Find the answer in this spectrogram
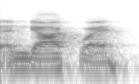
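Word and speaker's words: Ngakoue: you think is gonna go on with a in Gok way who I now learned how to pronounce his name out there listening to the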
